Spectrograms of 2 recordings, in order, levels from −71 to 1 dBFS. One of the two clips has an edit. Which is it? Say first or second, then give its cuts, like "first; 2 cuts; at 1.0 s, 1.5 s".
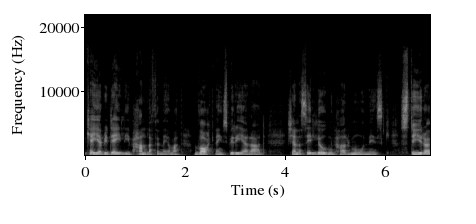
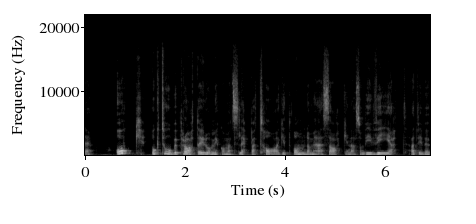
second; 1 cut; at 1.2 s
